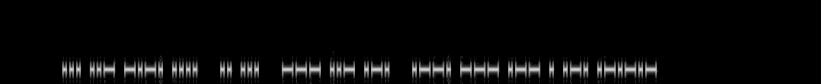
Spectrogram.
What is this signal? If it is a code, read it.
Morse code, heard as a keyed tone, about 34 wpm, 700 Hz. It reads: SUCH IS OUR POWER.
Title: Sentences from Top 1000 Words - Review Part 2 - 35wpm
